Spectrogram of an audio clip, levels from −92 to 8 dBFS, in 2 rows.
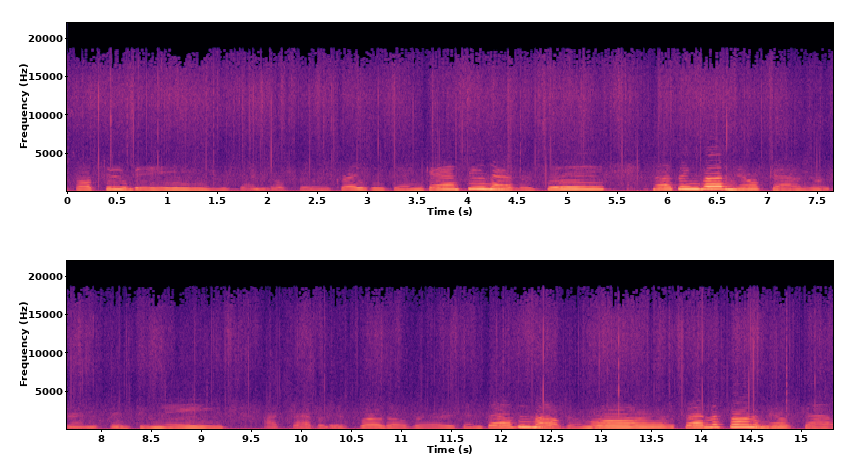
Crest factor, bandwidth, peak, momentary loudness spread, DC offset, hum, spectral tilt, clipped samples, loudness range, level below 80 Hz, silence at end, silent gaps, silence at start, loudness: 18 dB; 19 kHz; -2 dBFS; 15 LU; under 0.1%; none; -6 dB/octave; under 0.1%; 9 LU; -34 dBFS; 0 s; none; 0 s; -20 LUFS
